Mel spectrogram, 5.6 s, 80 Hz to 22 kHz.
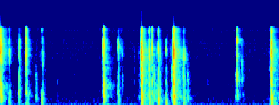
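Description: Fingertips of both hands type rapidly on a MacBook Pro 13-inch keyboard, with black plastic low-profile keycaps set in the grey aluminium body of the hollow laptop. Quick, bright, dry key taps come in irregular bursts separated by short pauses, each click dying away almost instantly.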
